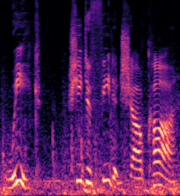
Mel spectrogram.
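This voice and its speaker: Against loud background noise, a man puts on a character voice pitched high. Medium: video game.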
